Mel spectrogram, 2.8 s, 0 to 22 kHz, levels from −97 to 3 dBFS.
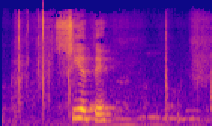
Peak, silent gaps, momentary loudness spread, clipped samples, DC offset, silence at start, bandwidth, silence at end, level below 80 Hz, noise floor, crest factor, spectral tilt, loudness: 0 dBFS; none; 26 LU; under 0.1%; under 0.1%; 0.55 s; 16.5 kHz; 0.2 s; -56 dBFS; -46 dBFS; 22 dB; -1.5 dB/octave; -19 LUFS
